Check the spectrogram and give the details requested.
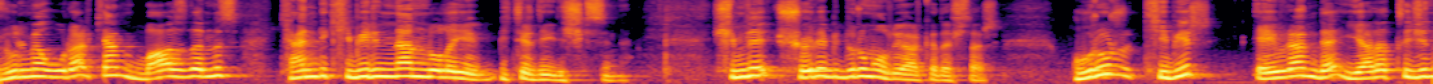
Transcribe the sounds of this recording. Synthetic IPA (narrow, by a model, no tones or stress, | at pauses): zylʲmɛuːɾaɾcʰænbaːzɯlˠaɾɯnɯz̥ | cʰɛnd̪icʰibiɾind̪ænd̪o̞lˠajɯbit̪ʰiɾd̪iːlʲiʃcʰi̥sinɪ | ʃimd̪iʃøjlʲɛbid̪uɾumo̞lˠujoaɾkʰad̪aʃlˠa̰ɾ̥ | ɡ̥uɾuɾcʰibiɾ | ɛvɾænd̪ɛjaɾat̪ʰɯd͡ʒɯn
